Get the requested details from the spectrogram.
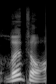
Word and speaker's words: lintel: And strike the intel. Lintel. I'm sorry. That's an L.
